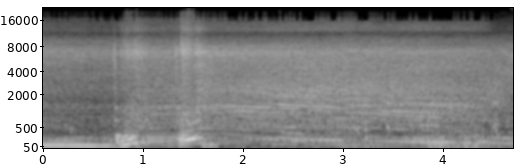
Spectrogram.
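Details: BMW E30 started just after the ECU was refitted, having juddered badly before. It revs up briefly, then settles to an even, steady run with no stumbling or misfire. It now runs normally.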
